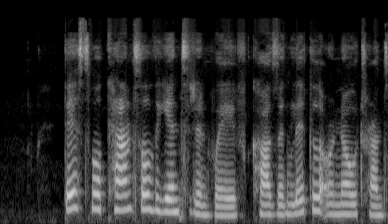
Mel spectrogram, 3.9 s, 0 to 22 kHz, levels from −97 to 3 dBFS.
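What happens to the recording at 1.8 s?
Nothing goes wrong at 1.8 s; the speech carries on intact through that moment, with no dropout, click or distortion to be heard.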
